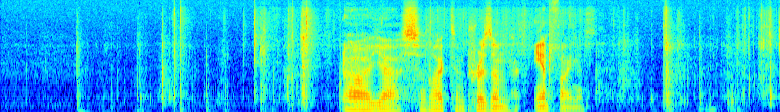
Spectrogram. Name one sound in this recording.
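Hands shuffle and tap a cardboard box.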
